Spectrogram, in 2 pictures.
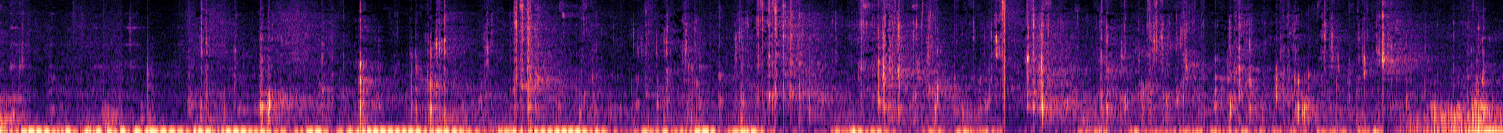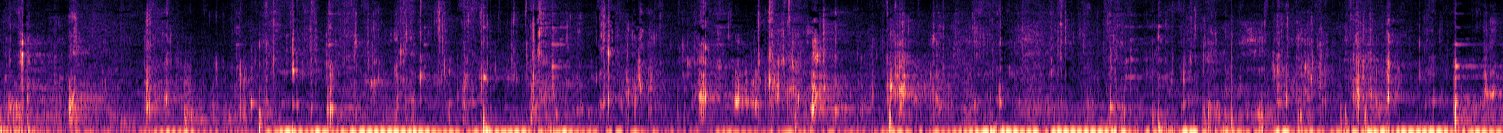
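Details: Lucky, a two-and-a-half-year-old male English-type Labrador Retriever, eats raw meat in a close-up recording. Dense wet chewing, smacking and crunching runs continuously, with quieter gaps near four and ten seconds.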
